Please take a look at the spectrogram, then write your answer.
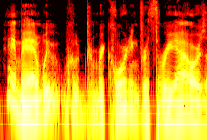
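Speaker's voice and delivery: normal talking voice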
